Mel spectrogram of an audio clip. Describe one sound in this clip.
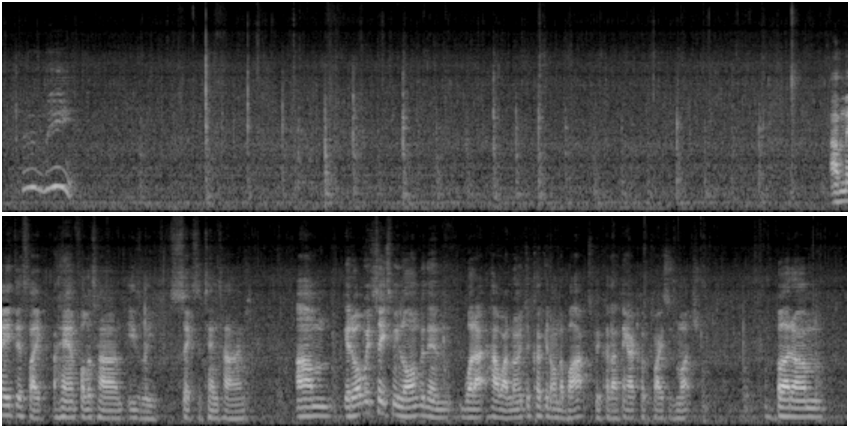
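A wooden spoon scrapes and taps against a pan as food is stirred.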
